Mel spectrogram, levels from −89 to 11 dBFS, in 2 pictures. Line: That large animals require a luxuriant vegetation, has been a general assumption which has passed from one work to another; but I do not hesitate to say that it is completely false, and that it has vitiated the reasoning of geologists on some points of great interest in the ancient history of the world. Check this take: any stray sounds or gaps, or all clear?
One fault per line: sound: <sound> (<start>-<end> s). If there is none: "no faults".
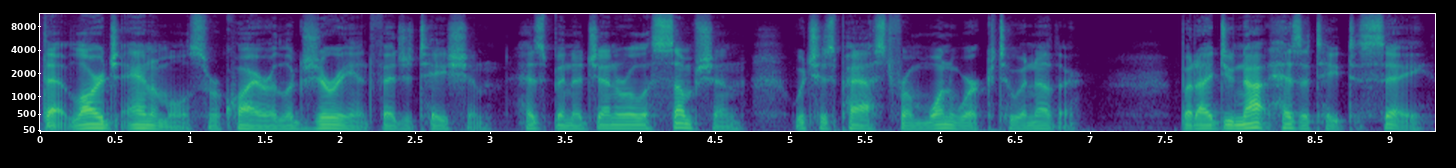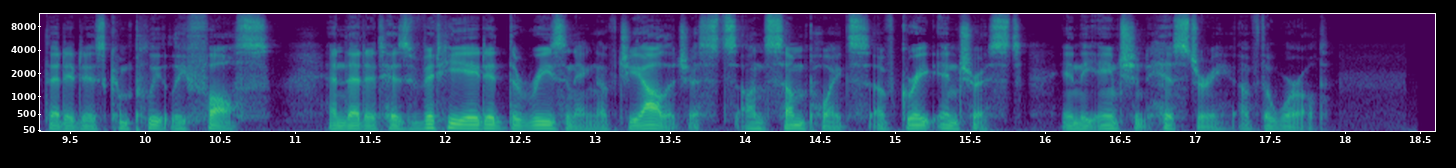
no faults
